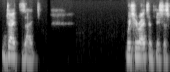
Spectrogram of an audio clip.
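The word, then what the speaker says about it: Jetztzeit: and now which um in german is pronounced jeitzeit which he writes in thesis 14.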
